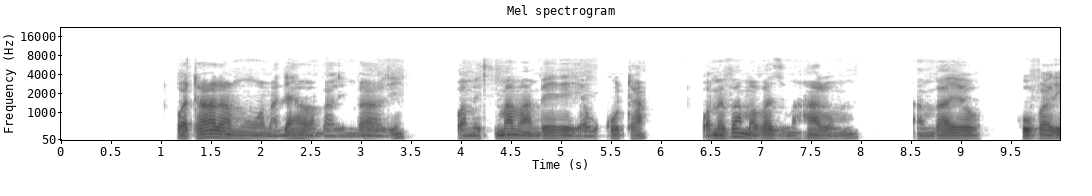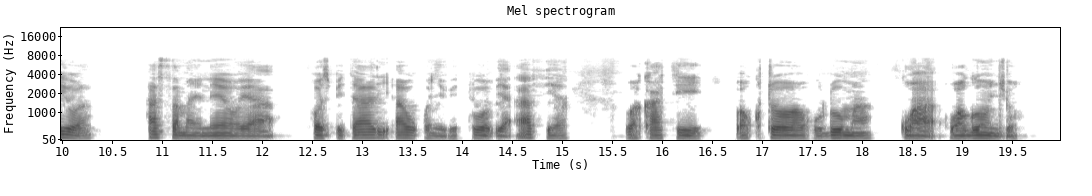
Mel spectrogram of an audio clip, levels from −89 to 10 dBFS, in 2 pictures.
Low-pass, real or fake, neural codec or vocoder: 7.2 kHz; real; none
